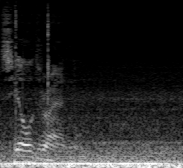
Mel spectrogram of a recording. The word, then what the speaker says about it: children: people have any idea in terms of how many syllables you know there is in this word children in Japanese I mean with J if we if I write it in kirana or Katakana so it would be four syllables a four syllable word but in reality you have to say children okay so that's two syllables and now the problem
